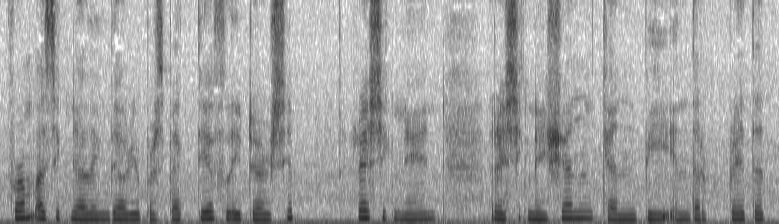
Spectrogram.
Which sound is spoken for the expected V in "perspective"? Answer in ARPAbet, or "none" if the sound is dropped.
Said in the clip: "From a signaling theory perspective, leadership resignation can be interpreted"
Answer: F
